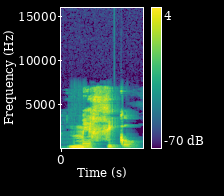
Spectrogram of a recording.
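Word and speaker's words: México: se prononcer encore différemment il va se prononcer mais ricco comme un gie ou comminges et espagnole mais ricco donc attention à ça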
